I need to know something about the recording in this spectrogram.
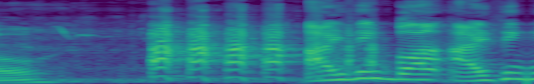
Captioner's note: cackles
